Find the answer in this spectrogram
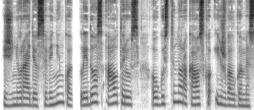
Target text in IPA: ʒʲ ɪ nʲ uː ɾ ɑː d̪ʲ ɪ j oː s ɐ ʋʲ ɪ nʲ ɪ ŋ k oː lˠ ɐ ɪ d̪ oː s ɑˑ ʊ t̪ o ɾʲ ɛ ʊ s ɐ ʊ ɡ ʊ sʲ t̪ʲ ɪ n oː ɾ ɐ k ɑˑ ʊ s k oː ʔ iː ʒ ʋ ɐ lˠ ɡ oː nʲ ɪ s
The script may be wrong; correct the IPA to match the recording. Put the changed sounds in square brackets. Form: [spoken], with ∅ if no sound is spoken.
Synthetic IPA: ʒʲ ɪ nʲ uː ɾ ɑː d̪ʲ ɪ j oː s ɐ ʋʲ ɪ nʲ ɪ ŋ k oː lˠ ɐ ɪ d̪ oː s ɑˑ ʊ t̪ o ɾʲ ɛ ʊ s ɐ ʊ ɡ ʊ sʲ t̪ʲ ɪ n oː ɾ ɐ k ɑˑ ʊ s k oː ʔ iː ʒ ʋ ɐ lˠ ɡ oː [mʲ] ɪ s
